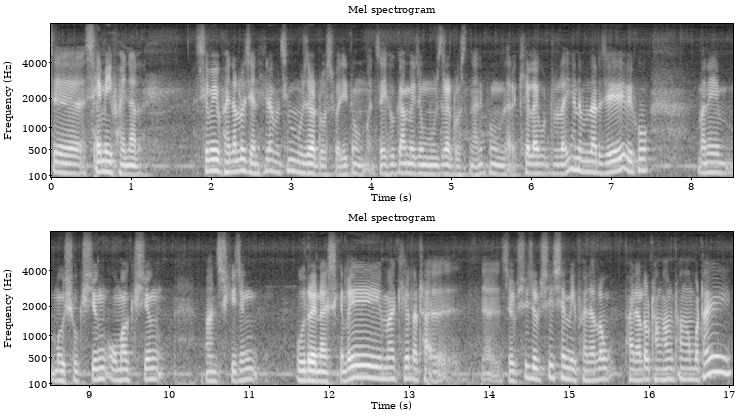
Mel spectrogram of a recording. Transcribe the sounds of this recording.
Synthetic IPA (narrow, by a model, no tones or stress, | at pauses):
semipʰajnal | semipʰajnalawzenɦiɾamansʰimuzɾadɔsbaditɔŋma̰z̥ajɦuɡamezɯŋmuzɾadɔsnanipʰɯŋmna̰ɾa̰kʰelajbudalajkanɯmɯnaɾɯzejbejkʰu | manemɯwsukʰizɯŋɔmakʰijɯŋ | manskʰizɯŋ | ud̪ɾajnakskʰinlɯmakʰelatʰa | zɯp̚sizɯbsisemipʰajnalawpʰajnalawtʰaŋhʰaŋtʰaŋaŋbatʰaj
